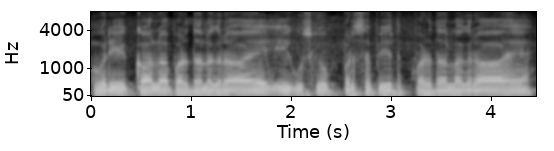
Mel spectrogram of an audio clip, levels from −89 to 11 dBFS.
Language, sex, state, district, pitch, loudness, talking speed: Hindi, male, Uttar Pradesh, Shamli, 110 Hz, -14 LUFS, 200 wpm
